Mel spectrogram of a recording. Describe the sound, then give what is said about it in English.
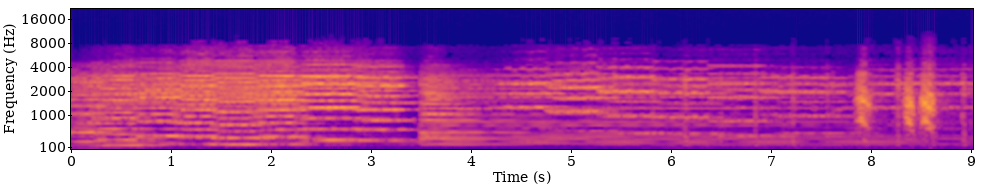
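A dog named Jacob whines in long, wavering, high-pitched cries that break off briefly partway through, followed by a few short sharp yelps near the end, fairly loud with no talking. “Did you have to bring your dog along, too?”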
